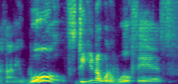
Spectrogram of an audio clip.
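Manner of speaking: ordinary delivery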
